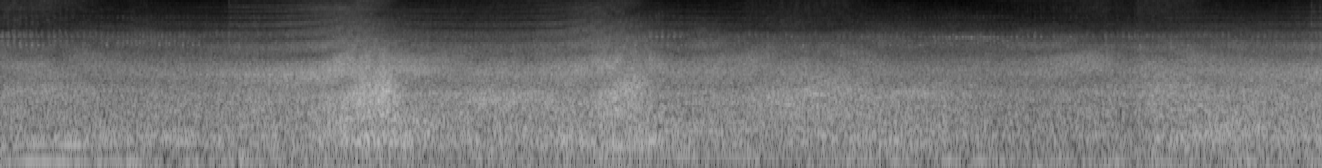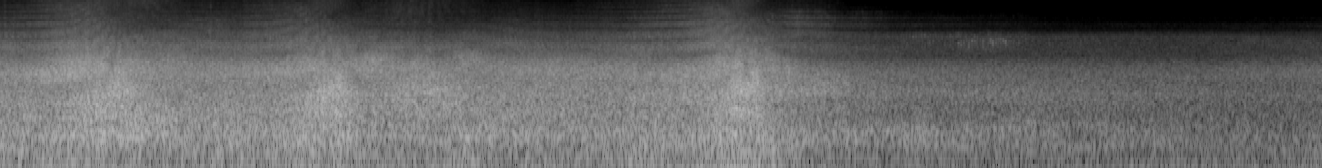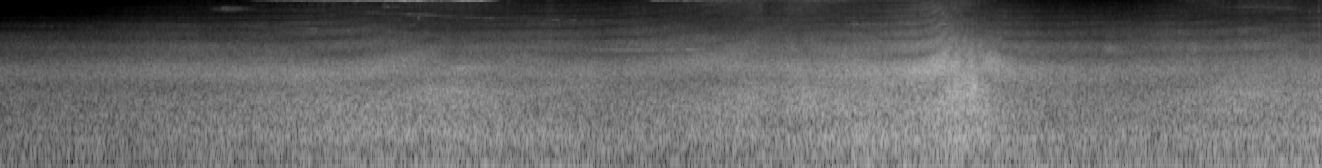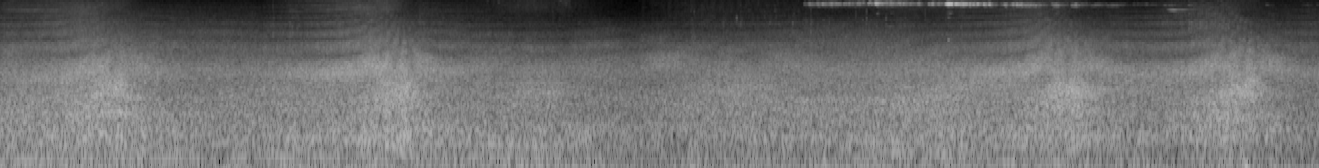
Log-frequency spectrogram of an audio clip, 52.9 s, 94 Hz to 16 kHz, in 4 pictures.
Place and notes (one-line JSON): {"title": "Rue de Frameries, Mons, Belgium - A road called hell", "date": "2017-12-02 15:00:00", "description": "Waiting for friends, I took a few time to record this road. I'm thinking about people living here. How is this possible ?", "latitude": "50.43", "longitude": "3.91", "altitude": "50", "timezone": "Europe/Brussels"}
